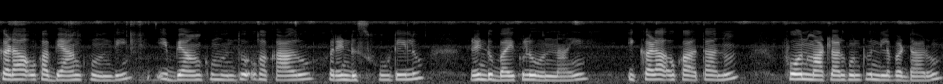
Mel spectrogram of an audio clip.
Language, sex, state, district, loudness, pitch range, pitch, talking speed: Telugu, female, Telangana, Karimnagar, -17 LUFS, 210-230 Hz, 220 Hz, 125 wpm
